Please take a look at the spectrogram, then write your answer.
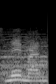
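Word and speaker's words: Snyman: Voici Shaki Sneeman, Davy Sneeman, Sneeman, dit-on, prononce-t-on sud-africaine.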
